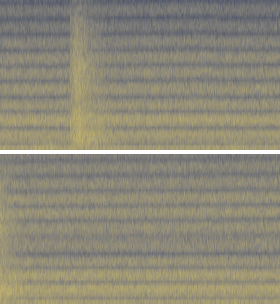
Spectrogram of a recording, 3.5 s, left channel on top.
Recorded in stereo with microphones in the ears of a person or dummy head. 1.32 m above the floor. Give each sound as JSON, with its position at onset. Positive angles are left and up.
{"t": 0.0, "sound": "a drone", "side_deg": -20}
